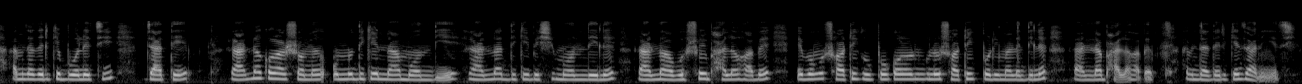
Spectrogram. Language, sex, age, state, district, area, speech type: Bengali, female, 30-45, West Bengal, Hooghly, urban, spontaneous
